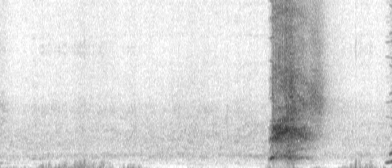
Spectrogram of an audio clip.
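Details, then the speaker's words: One sudden, forceful spraying sneeze from a mother, induced by chickpea powder, against background talk and room noise; an ordinary sneeze. "Wow, what a spray."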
